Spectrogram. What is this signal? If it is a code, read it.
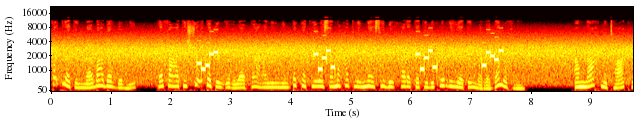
Five-tone selective call (ZVEI), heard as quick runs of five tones, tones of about 70 ms, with radio hiss. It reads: 41390 91772 91772 30866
